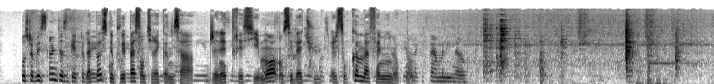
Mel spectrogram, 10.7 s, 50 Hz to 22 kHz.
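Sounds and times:
speech: 0:00.3 - 0:07.3
soft running hiss at a kitchen sink: 0:05.9 - 0:10.7
dishes clinking and clattering at a kitchen sink: 0:07.1 - 0:10.7.

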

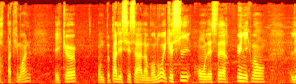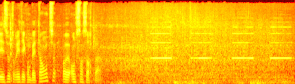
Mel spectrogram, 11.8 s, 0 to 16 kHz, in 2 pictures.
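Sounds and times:
speech: 0:00.0 - 0:08.3
heavy firefighting logistics lorry engine rumbling while reversing: 0:00.0 - 0:11.8
heavy truck backup alarm beeping: 0:04.8 - 0:11.8.

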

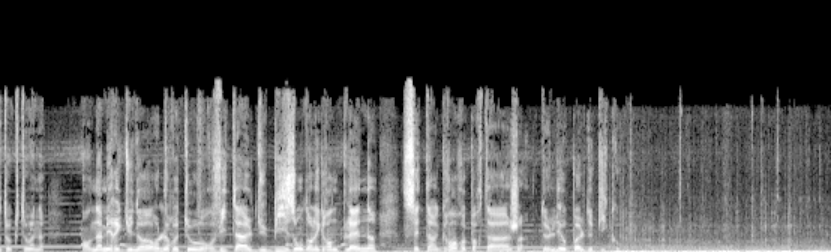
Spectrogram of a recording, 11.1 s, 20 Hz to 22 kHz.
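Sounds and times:
speech: 0:00.0 - 0:08.6
gusty wind buffeting a car on the plains of Alberta: 0:05.0 - 0:11.0
small car driving across the yellowed plains of Alberta: 0:07.4 - 0:11.0.

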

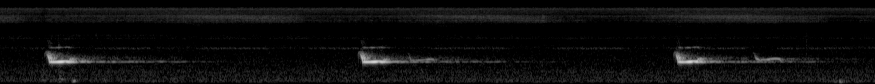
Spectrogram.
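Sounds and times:
faint hiss: 0:00.0 - 0:08.7
scops owl calling from a played recording: 0:00.4 - 0:01.7, 0:03.6 - 0:04.9, 0:06.7 - 0:08.2.

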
